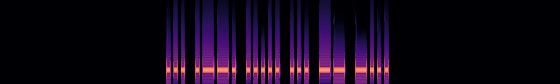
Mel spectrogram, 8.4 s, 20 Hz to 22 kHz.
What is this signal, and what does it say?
Morse code, heard as a keyed tone, about 22 wpm, 700 Hz. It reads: SP5SMB
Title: DXCC-100 Call Signs - 6 Characters - Repeated 2x - 22wpm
